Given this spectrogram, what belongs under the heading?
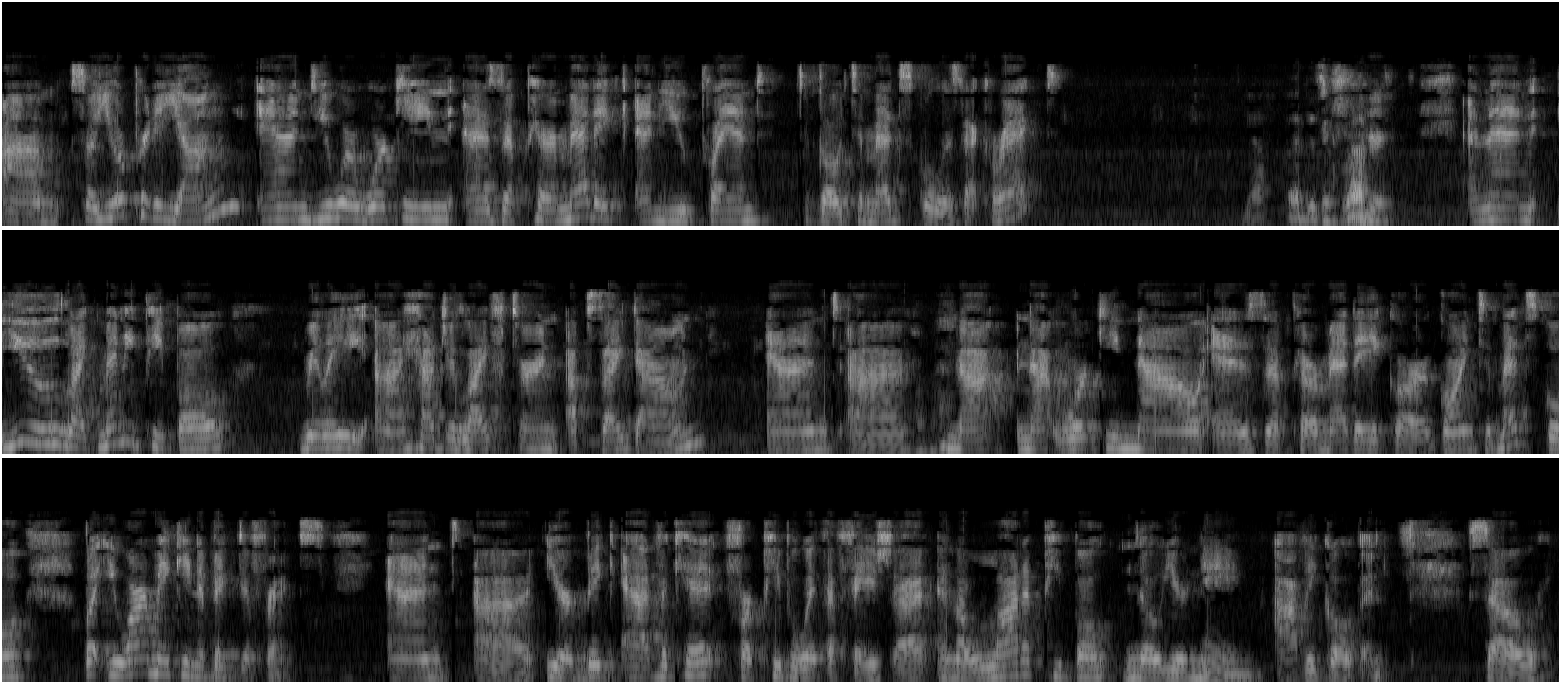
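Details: Adult speaker, interviewer; normal conversational speech.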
